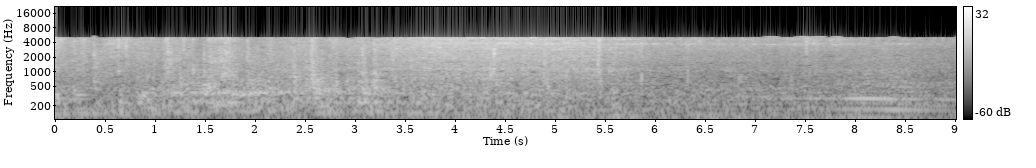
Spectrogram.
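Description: A train rumbles steadily along the rails, loud, with a dense low roar and faint rhythmic clatter of wheels throughout, no voices heard.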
